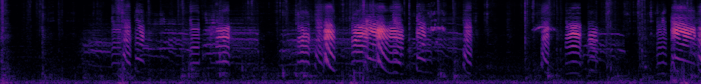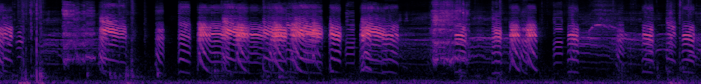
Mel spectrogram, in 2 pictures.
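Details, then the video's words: Yellow finch singing a long, lively song of rapid chirps and twittering trills, with bursts of buzzy notes repeated in quick succession and short quiet gaps between phrases. "Beautiful Yellow Finch giving a Concert"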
